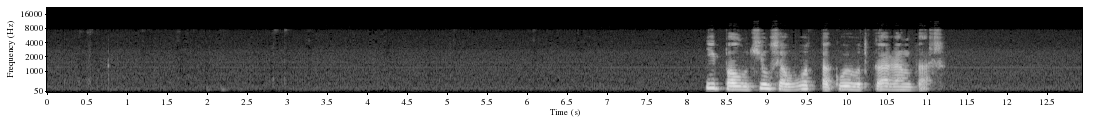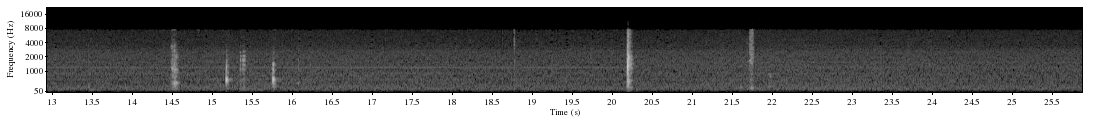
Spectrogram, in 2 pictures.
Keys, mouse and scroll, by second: 0.8-1.3 scroll down 6, 1.3 middle click, 2.0 r, 3.3 middle click, 4.5 scroll up 3, 5.2 scroll up 3, 5.4 middle click, 6.3 scroll up 2, 7.6 scroll down 2, 9.0 scroll down 1, 9.5 shift+middle click, 10.4 middle click, 16.0 middle click, 17.7 middle click.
